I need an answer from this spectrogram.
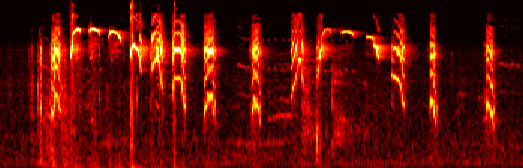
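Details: Squirrel calling: a run of sharp, high squeaky chirps, some with rising then falling whistled sweeps, delivered roughly once a second in an uneven series, with no other clear sounds.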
